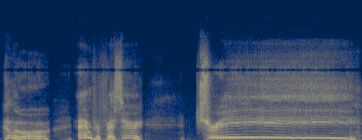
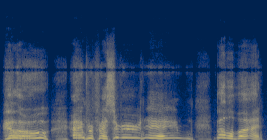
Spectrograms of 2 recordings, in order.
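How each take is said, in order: First: Very high, slow silly professor with a long drawn "Tree". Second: Very high silly cartoon professor. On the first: Acted. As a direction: stretch out "Tree" in a squeaky cartoon voice. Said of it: "the second time he's like". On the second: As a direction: squeak it out like a goofy cartoon professor. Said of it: "The first time he's like".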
